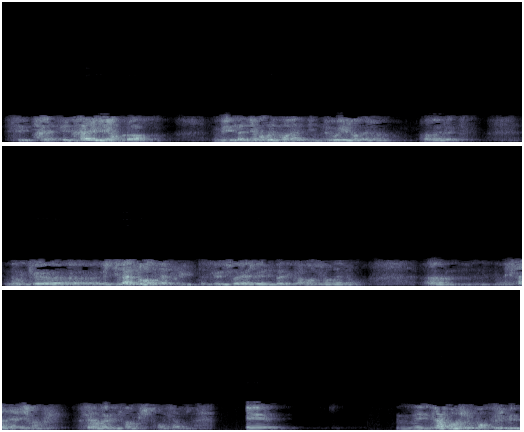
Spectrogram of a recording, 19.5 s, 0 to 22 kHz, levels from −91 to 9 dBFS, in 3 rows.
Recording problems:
off-mic speech; far
garbled, watery; badly; nothing above 4 kHz
thin; very; fading below 300 Hz
room echo; slight; dies away in 0.6 s
audio cutting out; at 16 s and at 18 s

